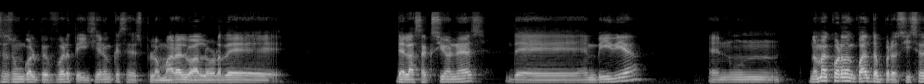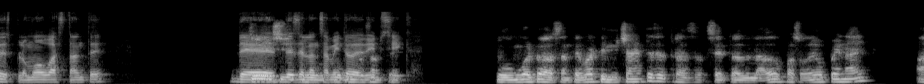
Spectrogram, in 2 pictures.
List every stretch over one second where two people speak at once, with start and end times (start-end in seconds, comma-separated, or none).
11.7-13.3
